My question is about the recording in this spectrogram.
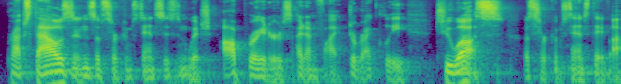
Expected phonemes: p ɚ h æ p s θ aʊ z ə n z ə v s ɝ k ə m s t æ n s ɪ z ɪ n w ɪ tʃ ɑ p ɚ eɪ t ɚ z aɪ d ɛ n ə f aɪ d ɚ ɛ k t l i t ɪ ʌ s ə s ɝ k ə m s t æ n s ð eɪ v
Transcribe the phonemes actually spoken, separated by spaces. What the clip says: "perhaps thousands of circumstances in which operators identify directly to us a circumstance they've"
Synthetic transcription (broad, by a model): p ɚ h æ p s θ aʊ z ə n z ə v s ɝ k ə m s t æ n s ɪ z ɪ n w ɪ tʃ ɑ p ɚ eɪ t ɚ z aɪ d ɛ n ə f aɪ d ɚ ɛ k t l i t ɪ ʌ s ə s ɝ k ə m s t æ n s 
